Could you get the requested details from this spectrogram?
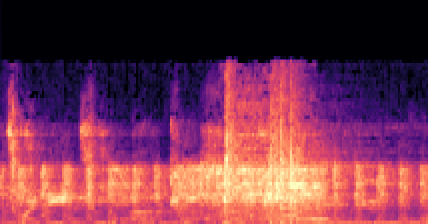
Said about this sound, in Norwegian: Basstromma. Det er fett. Faen, det er rått! Ja, det er dritfett.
